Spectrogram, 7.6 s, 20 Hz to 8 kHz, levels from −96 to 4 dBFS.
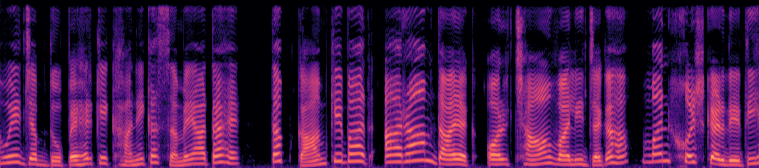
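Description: No technical fault can be heard anywhere in the recording. There is nothing to place on the timeline and nothing to trace back to a cause.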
